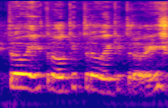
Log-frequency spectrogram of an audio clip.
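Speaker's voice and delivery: high, loud, giddy chant of trouwing; giddy hype at gifts coming in; excited cheering. Real, not acted. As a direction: egg the viewers on, thrilled. Cheering viewers to keep gifting.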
